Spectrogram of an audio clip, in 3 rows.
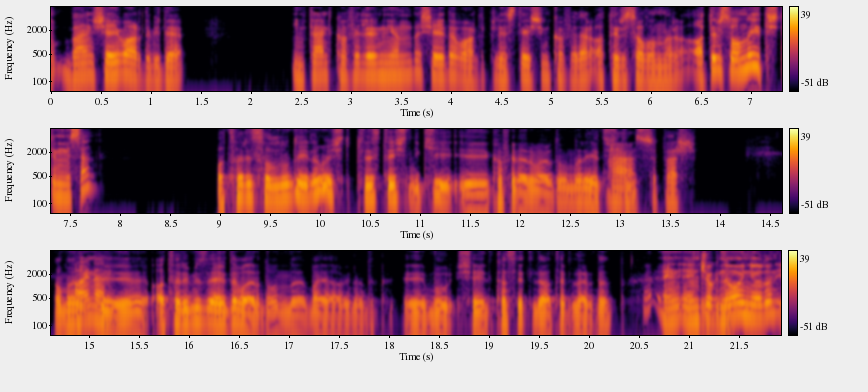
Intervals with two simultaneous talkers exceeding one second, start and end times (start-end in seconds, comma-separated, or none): none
